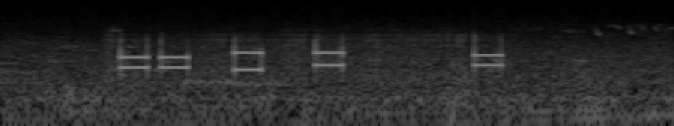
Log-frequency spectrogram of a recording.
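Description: Phone keypad buttons beep as a number is dialled.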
